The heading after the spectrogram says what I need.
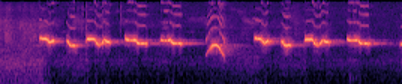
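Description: Rufous-bellied thrush song: about ten clear, fluted whistled phrases at a steady mid-high pitch, with one lower swooping note midway. A brief noisy rustle comes first.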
